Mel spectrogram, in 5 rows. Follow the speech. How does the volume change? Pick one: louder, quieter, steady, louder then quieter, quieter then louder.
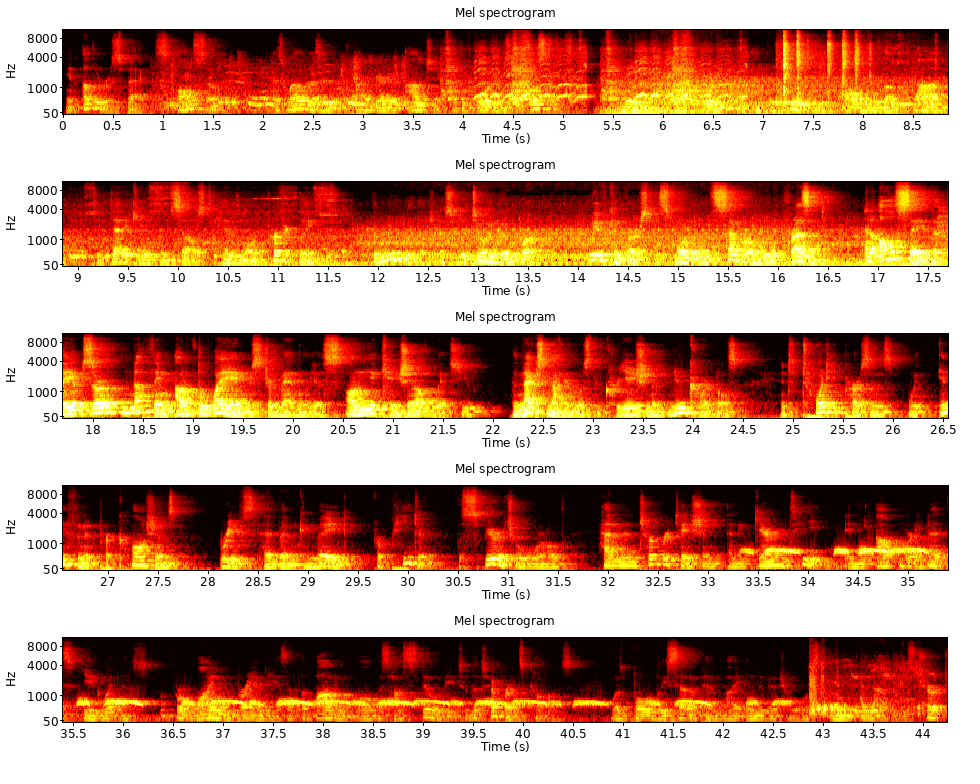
louder then quieter.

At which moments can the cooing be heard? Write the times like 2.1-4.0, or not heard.
0.8-11.8, 33.3-44.2.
